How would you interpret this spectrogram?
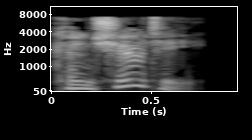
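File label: "concerti", British English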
